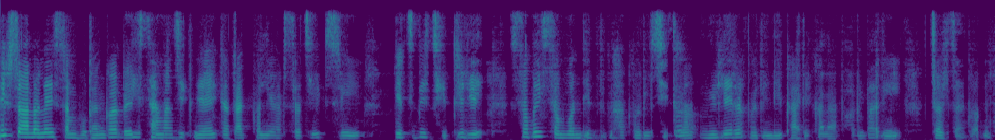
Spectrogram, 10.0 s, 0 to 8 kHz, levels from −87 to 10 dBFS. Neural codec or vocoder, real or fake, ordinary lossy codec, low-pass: codec, 16 kHz in and 24 kHz out, 0.6 kbps, FireRedTTS-2 codec; fake; none; 7.2 kHz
